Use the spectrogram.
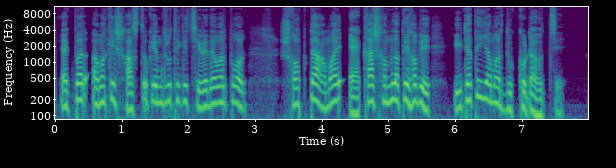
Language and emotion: Bengali, sad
